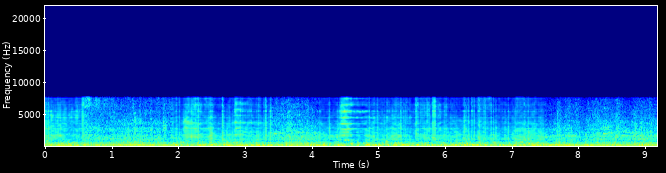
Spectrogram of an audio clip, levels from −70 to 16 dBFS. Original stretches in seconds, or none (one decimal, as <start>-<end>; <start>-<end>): 0.6-1.9; 3.4-4.1; 7.5-9.2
